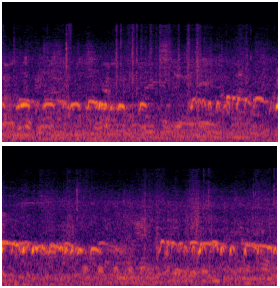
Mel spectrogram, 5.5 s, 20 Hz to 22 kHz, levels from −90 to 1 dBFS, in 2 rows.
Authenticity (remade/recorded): recorded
